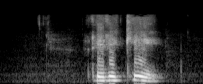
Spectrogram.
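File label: "rereke", Māori; people and kea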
